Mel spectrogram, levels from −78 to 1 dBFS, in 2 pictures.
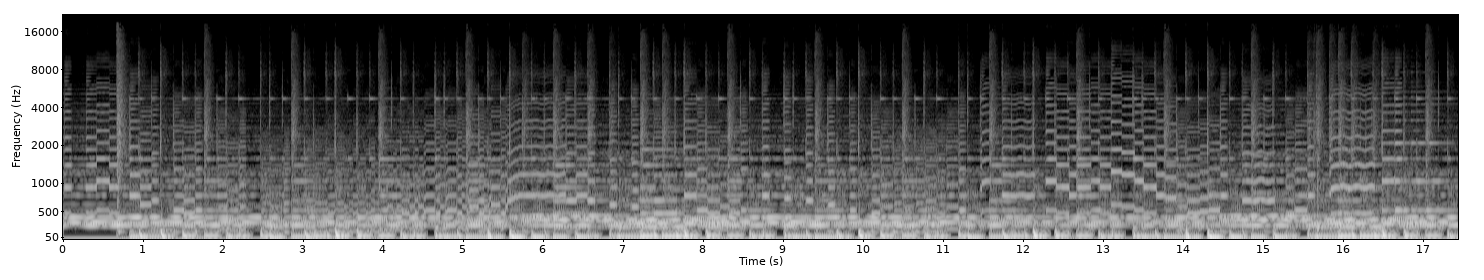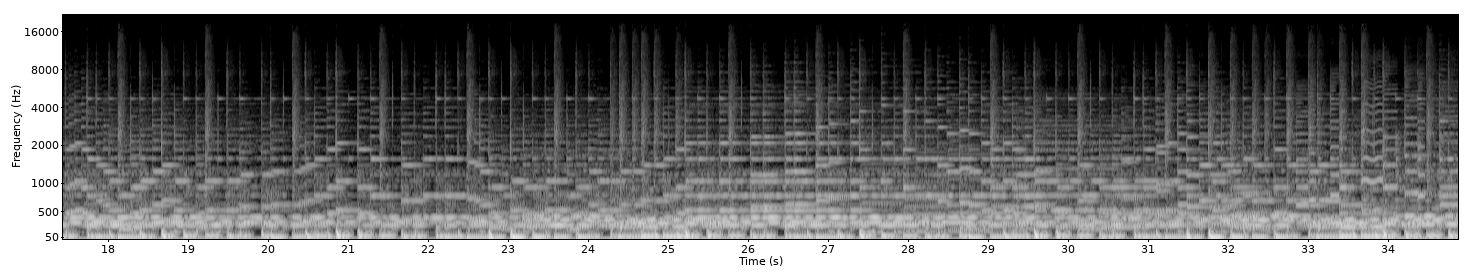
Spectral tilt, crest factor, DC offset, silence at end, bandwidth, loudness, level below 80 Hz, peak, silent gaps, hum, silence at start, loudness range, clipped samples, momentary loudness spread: -7 dB/octave; 14 dB; 3%; 0 s; 14 kHz; -18 LUFS; -18 dBFS; -2 dBFS; none; none; 0 s; 2 LU; under 0.1%; 4 LU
